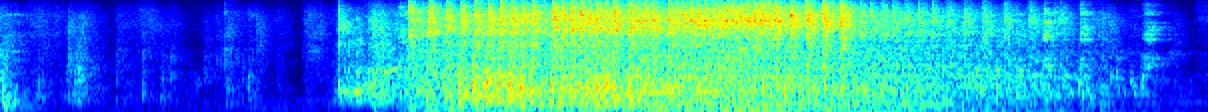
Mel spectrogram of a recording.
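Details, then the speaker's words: Greasy curbside-find two-stroke string trimmer, fresh gas and oil added, primer working status unknown, given a shot of starting spray: catches with a rapid buzzing run that fades within seconds; starts then stalls, owner thinks it needs more fuel. "well that sounded uh sounded okay but it's not staying running so who knows"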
